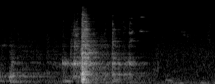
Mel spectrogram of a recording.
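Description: A metal shell clanks as it slides into a gun breech.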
